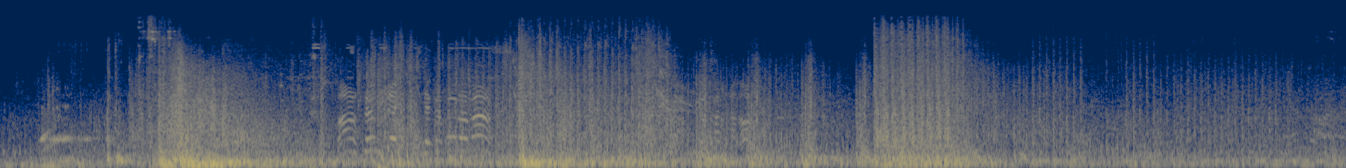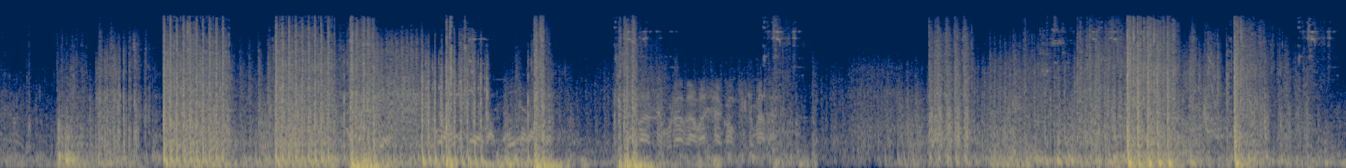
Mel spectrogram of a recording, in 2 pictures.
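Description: Automatic rifle gunfire bursts in a video game.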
